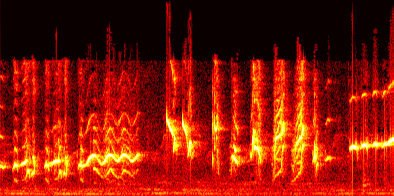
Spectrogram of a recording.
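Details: Oriental magpie-robin song used as a lure to trigger singing: clear whistled phrases, some warbling and wavering, then sharper bright notes and a high sustained whistle near the end, over a faint low hum.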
